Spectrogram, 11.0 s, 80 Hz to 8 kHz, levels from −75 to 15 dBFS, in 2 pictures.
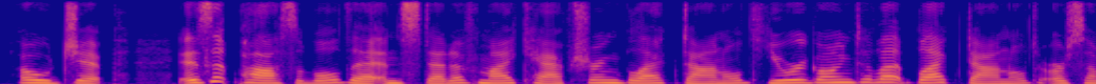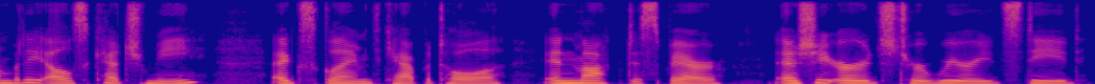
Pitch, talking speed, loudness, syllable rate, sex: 220 Hz, 190 wpm, -20 LUFS, 5.7 syllables/s, female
